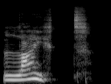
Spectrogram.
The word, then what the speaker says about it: light: They can share data using light, L-I-G-H-T, silent G.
